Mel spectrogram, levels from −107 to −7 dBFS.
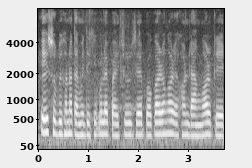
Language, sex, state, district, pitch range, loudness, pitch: Assamese, female, Assam, Kamrup Metropolitan, 205-225 Hz, -16 LUFS, 215 Hz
